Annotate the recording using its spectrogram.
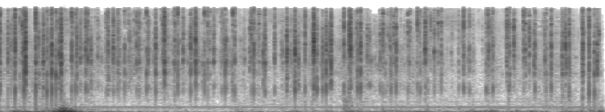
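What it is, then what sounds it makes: Plastic game controller buttons. Fingertips rapidly press the buttons of a black, hollow plastic Xbox-style gamepad, producing a dense stream of sharp, dry plastic clicks and taps. A heavier thump lands near the start, and a faint steady low hum sits underneath throughout.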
